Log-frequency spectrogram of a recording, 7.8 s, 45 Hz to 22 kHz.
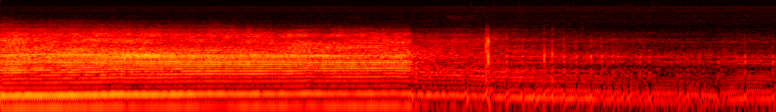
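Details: Honda 300EX single-cylinder on a test ride after a rebuild: pulls with an even beat, then the throttle drops off and it settles smoothly. Runs clean; normal running.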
